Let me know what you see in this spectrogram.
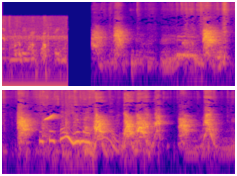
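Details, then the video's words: Puppy barking after a brief stretch of talk: rough, breathy barks in uneven bursts roughly once a second, with a rising whine and whimpering sounds between them. "Funny Puppies Barking Compilation"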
